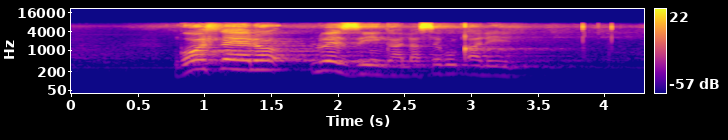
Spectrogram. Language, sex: Zulu, male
